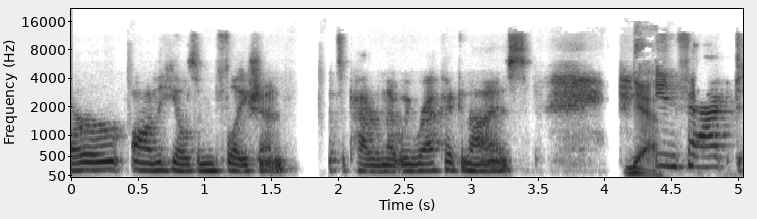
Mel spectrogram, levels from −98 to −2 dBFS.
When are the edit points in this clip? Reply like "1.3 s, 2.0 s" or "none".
1.9 s, 4.1 s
